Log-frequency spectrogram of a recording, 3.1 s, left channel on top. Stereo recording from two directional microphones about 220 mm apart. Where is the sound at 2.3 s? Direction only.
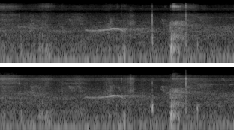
Centre (ahead or behind).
